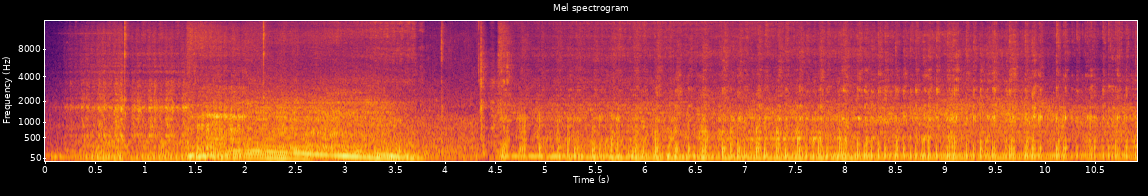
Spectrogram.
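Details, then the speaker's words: Tohatsu three-cylinder outboard, first start after carburetor repair, previously running on one cylinder: cranks, catches, revs briefly, settles to steady even idle; all three cylinders firing, normal running. "we go that's actually running help supposed to be running on all three sellers I can hear"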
